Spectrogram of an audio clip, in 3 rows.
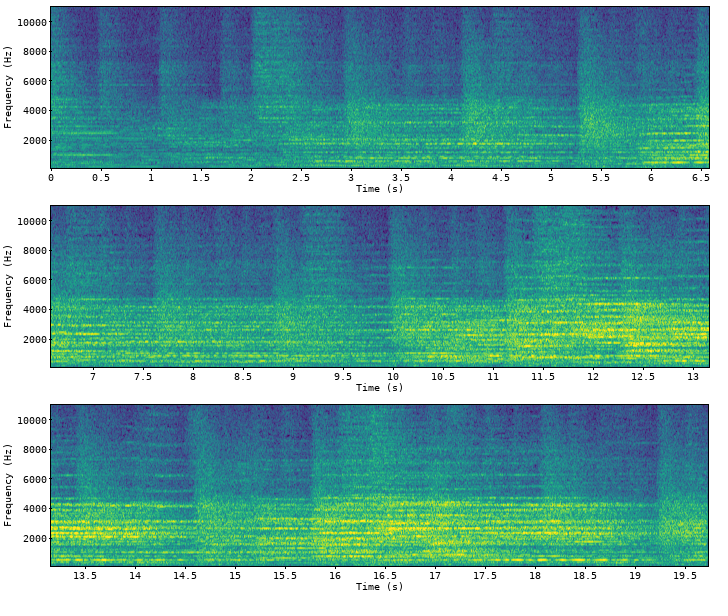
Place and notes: cathedral - gozo, malta
recorded inside the cathedral of gozo, malta - the song was explained to be a traditional maltese song - changed and popularized later by some american folk singers...
(this has been confirmed by other maltese friends! - tell me your story if you know?)
recorded dec. 2002
Victoria, Malta, 18 November 2009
